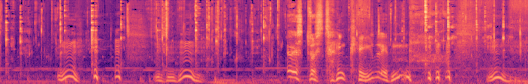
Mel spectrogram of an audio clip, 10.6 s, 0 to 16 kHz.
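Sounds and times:
dishes, cutlery and glasses clinking during a meal: 0:00.0 - 0:02.6, 0:03.2 - 0:05.8, 0:07.1 - 0:10.3
speech: 0:01.2 - 0:04.2, 0:05.8 - 0:10.4.

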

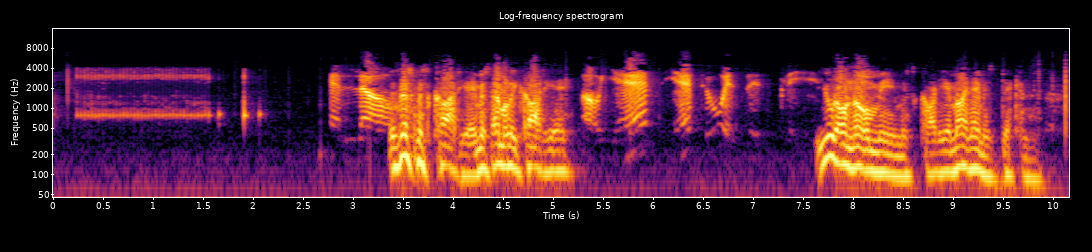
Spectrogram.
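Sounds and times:
telephone ringing for a call to a home in Louisburg Square: 0:00.2 - 0:01.8
speech: 0:03.4 - 0:05.2, 0:07.6 - 0:09.9.

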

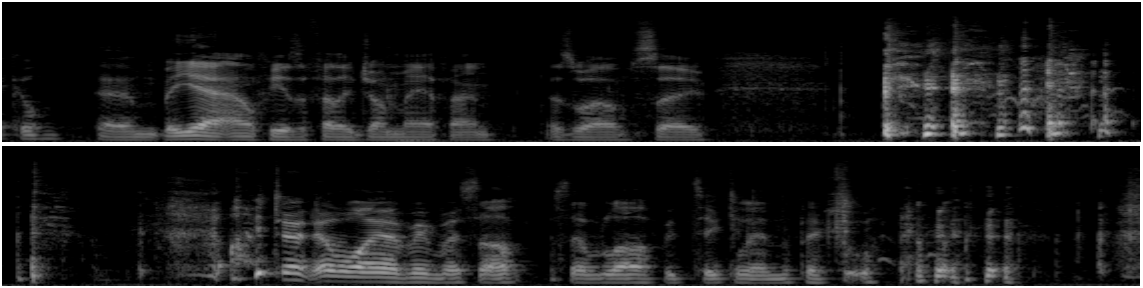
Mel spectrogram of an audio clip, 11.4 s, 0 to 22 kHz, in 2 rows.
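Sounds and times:
speech: 0:00.0 - 0:05.6, 0:07.1 - 0:11.3
person coughing from a tickle in the throat: 0:04.4 - 0:07.0
laughter: 0:10.0 - 0:11.3.

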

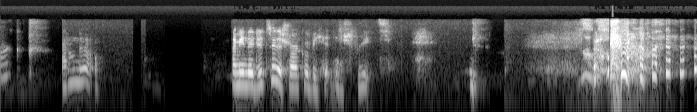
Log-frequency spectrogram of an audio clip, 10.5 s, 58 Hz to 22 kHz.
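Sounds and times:
speech: 0:00.9 - 0:01.6, 0:03.5 - 0:06.4, 0:07.0 - 0:07.3
breathy intake before a sneeze: 0:07.9 - 0:08.9
loud sneeze: 0:08.6 - 0:09.7.

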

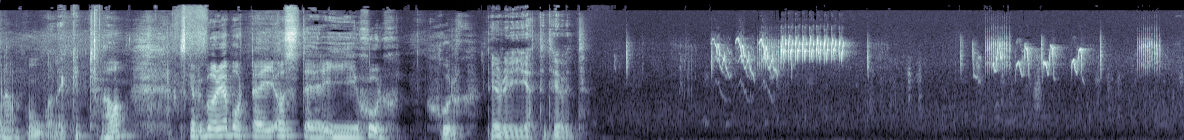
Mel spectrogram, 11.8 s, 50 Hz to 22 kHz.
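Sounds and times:
speech: 0:00.3 - 0:05.9
sedge warbler and dusky warbler singing: 0:06.0 - 0:11.8
faint insect-like hum: 0:06.1 - 0:11.8.

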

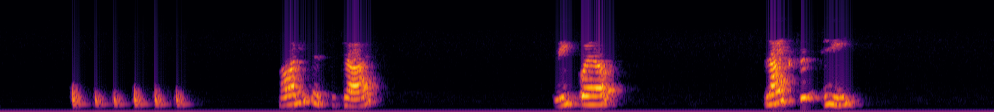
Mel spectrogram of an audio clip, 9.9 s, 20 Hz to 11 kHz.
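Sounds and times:
firm knocks on a wooden door: 0:00.7 - 0:02.0
speech: 0:02.9 - 0:03.8, 0:05.8 - 0:06.2, 0:07.6 - 0:08.6.

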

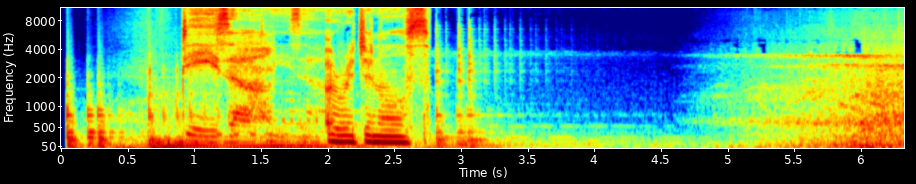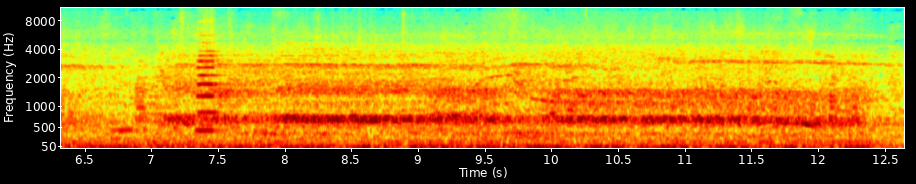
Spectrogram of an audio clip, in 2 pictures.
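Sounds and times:
speech: 0:01.0 - 0:02.9
horns tooting: 0:05.5 - 0:12.6
large outdoor crowd of Croatian football fans singing and chanting outside stadium: 0:06.9 - 0:12.6.

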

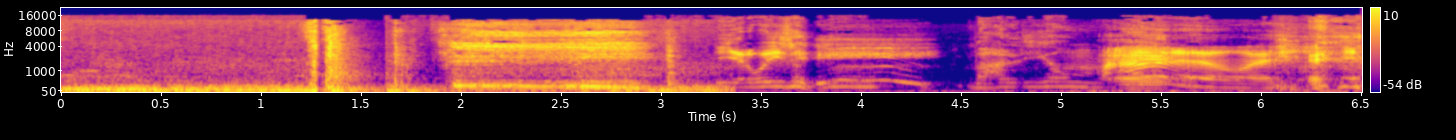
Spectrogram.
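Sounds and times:
steady low engine rumble: 0:00.0 - 0:03.4
speech: 0:02.0 - 0:02.3, 0:03.7 - 0:06.5
laughter: 0:06.0 - 0:06.5.

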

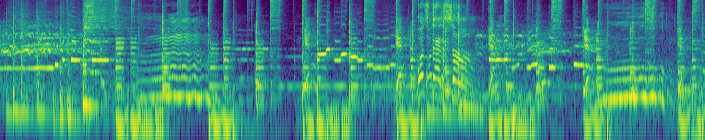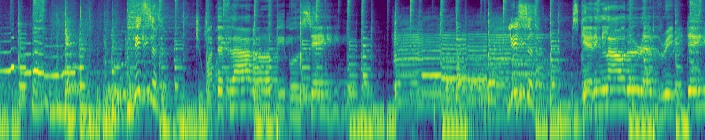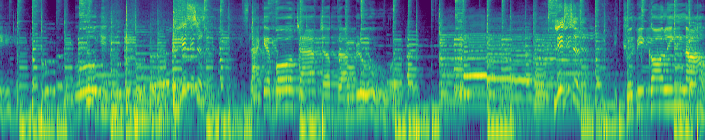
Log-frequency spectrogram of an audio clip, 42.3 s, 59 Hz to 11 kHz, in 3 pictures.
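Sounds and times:
reggae cover of a hippie song with sung vocals: 0:00.1 - 0:42.2
sung vocal melody: 0:01.7 - 0:04.6, 0:06.0 - 0:06.6, 0:07.3 - 0:21.1, 0:23.6 - 0:36.2, 0:37.3 - 0:42.2
steady loud bass-heavy reggae beat: 0:02.3 - 0:05.1, 0:06.1 - 0:07.0, 0:07.9 - 0:08.6, 0:09.8 - 0:10.8, 0:11.7 - 0:12.4, 0:13.6 - 0:14.6, 0:17.3 - 0:18.4, 0:19.2 - 0:19.9, 0:21.1 - 0:22.1, 0:22.9 - 0:23.6, 0:24.8 - 0:25.8, 0:26.7 - 0:28.0, 0:28.6 - 0:29.8, 0:32.2 - 0:33.4, 0:34.2 - 0:34.8, 0:36.1 - 0:37.1, 0:37.9 - 0:38.8, 0:39.8 - 0:41.1, 0:41.7 - 0:42.2.

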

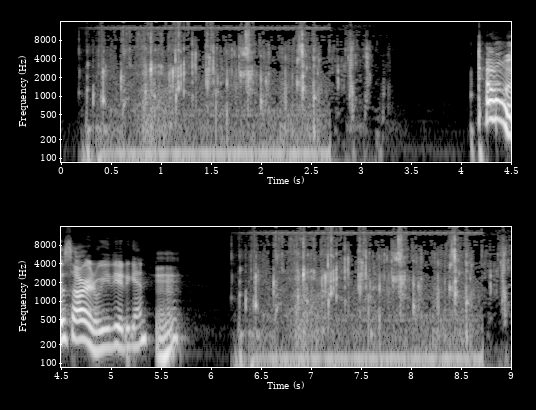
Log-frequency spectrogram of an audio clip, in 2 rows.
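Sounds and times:
dog chewing a banana: 0:00.2 - 0:03.3, 0:06.2 - 0:08.9
speech: 0:04.4 - 0:05.8.

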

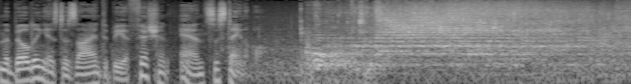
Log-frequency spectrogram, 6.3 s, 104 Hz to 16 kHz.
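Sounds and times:
speech: 0:00.0 - 0:03.8
toilet flushing in a building designed to clean its own water: 0:03.0 - 0:06.3.

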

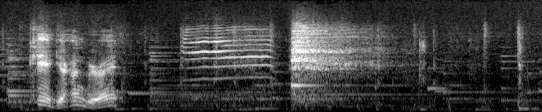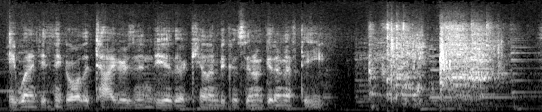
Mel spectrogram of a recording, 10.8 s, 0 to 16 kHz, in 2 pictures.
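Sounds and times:
speech: 0:00.1 - 0:01.4, 0:05.6 - 0:09.9
cat meowing: 0:01.8 - 0:02.9.

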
